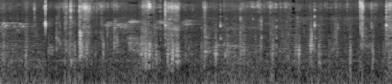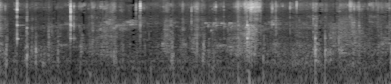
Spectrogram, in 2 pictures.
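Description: Close-miked mukbang eating sounds: a person chewing and slurping spicy tofu skin and rice, with many short wet mouth clicks throughout. A steady low hum runs underneath.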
